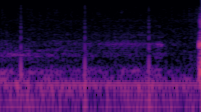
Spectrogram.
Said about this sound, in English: Sorry, this little cough, it's not a COVID cough. I got tested, by the way.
